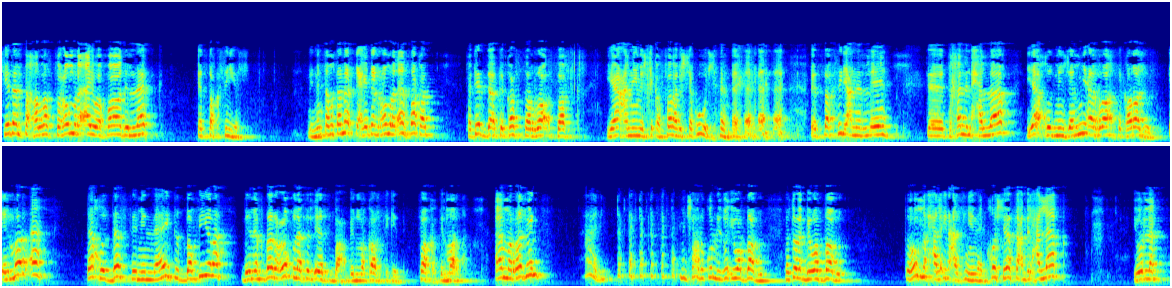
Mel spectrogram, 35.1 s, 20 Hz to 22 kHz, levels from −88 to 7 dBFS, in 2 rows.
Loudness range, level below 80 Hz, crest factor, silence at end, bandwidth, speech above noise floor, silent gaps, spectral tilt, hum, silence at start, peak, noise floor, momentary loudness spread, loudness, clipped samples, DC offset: 4 LU; -54 dBFS; 16 dB; 0.1 s; 7 kHz; 47 dB; none; -7.5 dB/octave; none; 0 s; 0 dBFS; -61 dBFS; 12 LU; -15 LUFS; under 0.1%; under 0.1%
